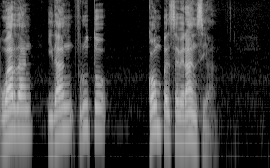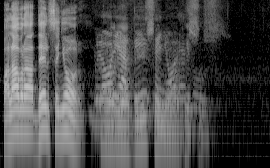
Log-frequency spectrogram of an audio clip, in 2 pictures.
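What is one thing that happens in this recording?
A man speaks slowly and clearly into a microphone in an echoing room.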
